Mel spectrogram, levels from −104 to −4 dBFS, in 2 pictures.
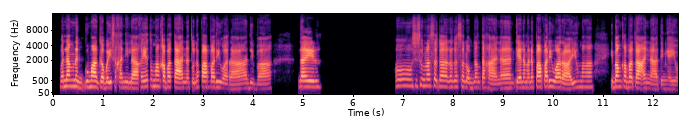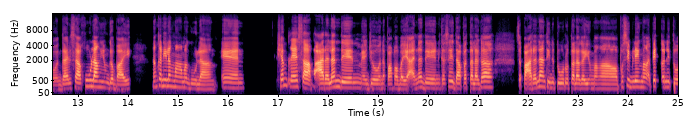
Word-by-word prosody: walang 265 +2 +4
nag 230 -6 +1
gumagabay 240 -3 +4
sa - - -8
kanila 220 -2 0
kaya 245 +2 -1
'tong 275 - -12
mga 265 0 -1
kabataan 225 -3 +4
na - - -7
'to - - -11
napapariwara, 220 -7 -1
‘di 210 - -11
ba, 180 +1 -4 0.6
dahil 245 -1 +4 1.5
Oo, 280 +1 -7
nagsisimula 280 0 -4
sa 285 -2 -4
ga 255 -1 0
talaga 250 0 -6
sa 245 -1 -7
loob 210 -1 -7
ng 225 0 -8
tahanan 200 0 -2
kaya 220 0 +2
naman 220 0 -3
napapariwara 230 -5 +3
'yong 235 +3 -9
mga 240 0 -6 0.3
ibang 250 +1 +3
kabataan 225 -4 +3
natin 175 -1 -4
ngayon 165 -1 -9
dahil 185 +3 -2
sa 205 -3 +4
kulang 255 0 +3
'yong 220 -3 -11
gabay 175 -3 -1 0.5
ng 240 - -4
kanilang 275 -2 +1
mga 240 -2 -5
magulang 175 -5 -4 0.2
and 205 -1 +1 0.6
siyempre, 275 -3 +2
sa 205 -6 +6
paaralan 195 +6 +5
din 215 -1 0
medyo 185 0 -6
napapabayaan 180 -1 -1
na 235 - -2
din. 195 -2 -4
Kasi 235 +6 -5
dapat 195 +1 0
talaga 230 +5 -1 0.5
sa - - -9
paaralan 205 +7 +4
tinuturo 200 -2 -8
talaga 190 -1 -1
'yong 185 0 -6
mga 180 0 -5 0.3
posibleng 245 -1 0
mga 225 -1 -2
epekto 260 -2 +1
nito 205 -5 -7
220 Hz, 155 wpm, -23 LUFS, 190-245 Hz, 1.5 s, sa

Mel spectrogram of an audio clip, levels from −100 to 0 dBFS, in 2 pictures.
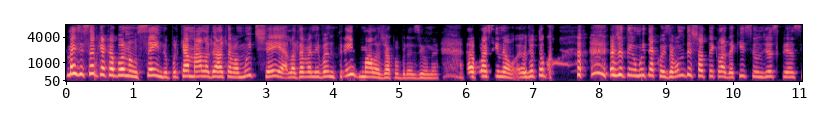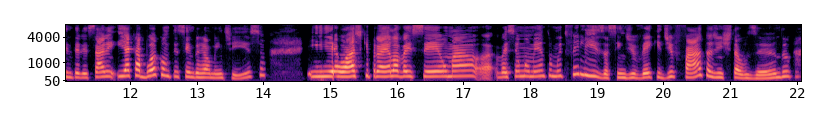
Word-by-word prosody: Mas 400 +2 +9
você 390 - +6
sabe 420 +3 +4
que 365 - +6
acabou 330 -2 +7
não 285 -5 +3
sendo? 265 -2 +2
Porque 245 +3 -2
a 285 - +8
mala 270 0 +2
dela 260 0 +5
estava 250 -2 +1
muito 300 +7 -2
cheia, 265 -3 +2
ela 235 +1 +1
estava 250 +2 +1
levando 250 +1 0
3 295 - 0
malas 240 -5 +2
já 210 0 +2
para 205 0 -8
o - - -7
Brasil, 190 0 -5
né. 185 0 -8 0.4
Ela 250 +1 +6
falou 275 +3 +2
assim: 270 0 -3
"Não, 230 -5 0
eu 230 +1 +2
já 280 +2 +2
tô 320 +4 +2
co 300 - -7 0.9
eu 345 - +7
já 355 +1 +5
tenho 325 -3 -1
muita 320 +1 +2
coisa, 260 -4 +1
vamos 300 +5 -2
deixar 330 -3 0
o 285 - -13
teclado 265 -4 -2
aqui 285 +6 -4
se 270 +1 -9
um 250 -2 -2
dia 260 +3 -1
as 265 0 -10
crianças 240 -2 -4
se 240 - -9
interessarem", 225 +3 -4
e 280 +1 -4
acabou 295 -2 +1
acontecendo 265 -8 -4
realmente 200 -3 -6
isso. 245 - -11 0.6
E 265 -4 -1
eu 255 - +4
acho 270 +1 +3
que 295 - -7
pra 265 +1 -1
ela 270 +2 +2
vai 270 0 -2
ser 270 0 -1
uma 280 +2 -2
a - - -10
vai 235 +1 -4
ser 240 +4 -10
um 275 - -6
momento 280 +2 -6
muito 275 -1 -8
feliz, 330 - -3
assim, 195 +2 -5
de 200 +1 -5
ver 210 +4 -2
que 230 - -9
de 225 +7 -7
fato 250 +7 -4
a 270 - -1
gente 225 -3 -6
tá 215 -3 -1
usando, 185 +8 -4
260 Hz, 215 wpm, -22 LUFS, 230-285 Hz, 0.9 s, Mas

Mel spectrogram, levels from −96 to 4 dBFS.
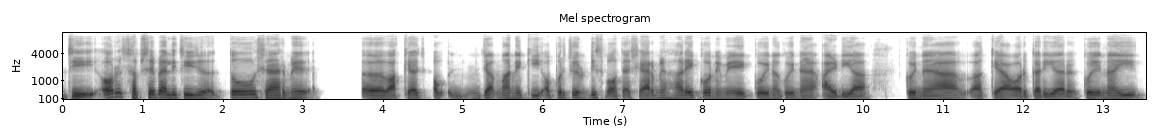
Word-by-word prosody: जी। 110 -1 +3
और 195 +3 +5
सबसे 160 -2 +1
पहली 150 -2 +3
चीज़ 140 -1 +3 0.4
तो 150 +1 +4
शहर 135 -1 +3
में 150 0 0 0.7
अ, - - 0 0.3
वाकया 120 +2 +2
ज 130 0 -7
अ, - - +5
उ - - -5 0.5
जमाने 125 -1 0
कि 125 +2 -5
अपॉर्चुनिटीज़ 140 +2 -2
बहुत 115 -1 -1
है। 110 - -1
शहर 125 +2 0
में 135 - -6
हर 130 +1 -1
एक 140 0 +1
कोने 125 -3 -1
में 120 0 -6
एक 120 0 -2
कोई 125 -1 +2
ना 120 0 -6
कोई 125 -1 +1
नया 115 -1 -5
आइडिया, 110 +1 0 0.5
कोई 135 -1 +3
नया 120 0 -2 0.3
वाकया 120 +1 0
और 120 0 +2
करियर, 115 0 +1
कोई 135 0 +3
नई 130 +2 0
125 Hz, 165 wpm, -23 LUFS, 120-140 Hz, 0.7 s, और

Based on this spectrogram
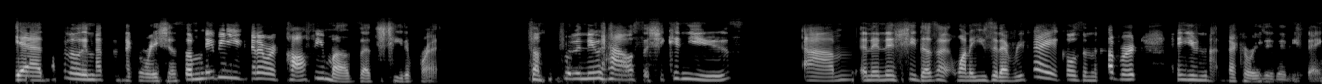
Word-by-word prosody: Yeah, 205 -3 +6 0.2
definitely 250 -6 +2
not 215 -1 -2
the 195 - -23
decoration. 165 -3 0
So, 235 - +6
maybe 285 +6 +4
you 300 -4 +4
get 275 - +5
her 265 -2 +5
a 240 - 0
coffee 250 +8 +2
mug 135 - -1
that's 135 -1 -2
cheetah 150 -3 -4
print. - - -7 0.9
Something 235 +1 -2
for 265 - -5
the 265 0 -1
new 270 +2 +3
house 230 -4 +1
that - - -6
she 220 - +1
can 275 +2 0
use. 220 +4 0 0.6
Um, 185 +3 -1
and 195 - +1
then 200 0 0
if 210 -1 +5
she 230 +4 0
doesn't 195 +1 0
wanna 185 -1 +1
use 190 +1 -9
it 205 - -2
every 175 +4 0
day, 310 -6 +5
it 225 - -5
goes 215 -2 -3
in 190 -2 -11
the 180 - -13
cupboard 230 -5 +3 0.4
and 225 - +4
you've 215 -1 +2
not - - -9
decorated 140 -5 -6
anything. 115 - -9
215 Hz, 210 wpm, -23 LUFS, 180-250 Hz, 0.9 s, Yeah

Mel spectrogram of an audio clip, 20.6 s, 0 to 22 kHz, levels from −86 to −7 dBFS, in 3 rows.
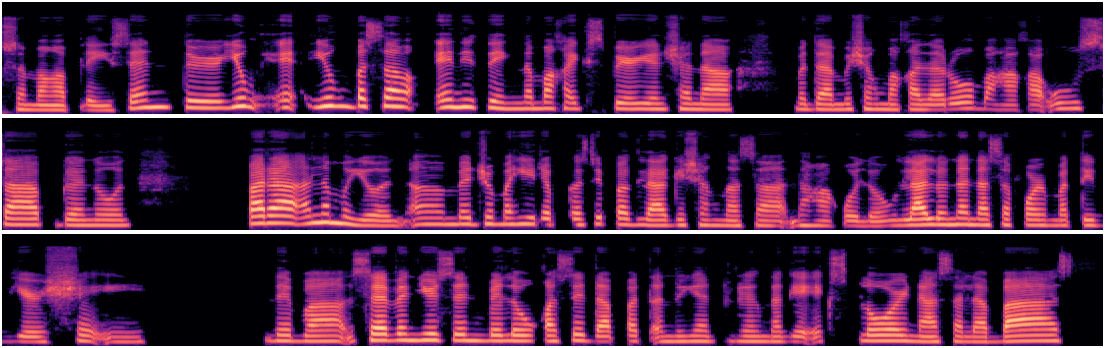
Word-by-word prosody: sa 180 - -5
mga 165 -1 -1
play 160 -2 -4
center, 240 - +1
'yong 270 +3 +2
a 250 0 -1
'yong 290 +2 +3
basta 285 -1 +4 0.2
anything 250 -4 +2
na 205 0 -3
maka-experience 200 -2 -2
siya 195 - -1
na, 180 -1 +1 0.5
madami 185 -1 -1
siyang 190 0 -3
makalaro, 180 +3 -2
makakausap, 205 +3 -1
gano'n. 185 -1 -3 0.7
Para, 255 -1 +7
alam 280 +2 +4
mo 255 - +3
'yon, 180 -4 -3
ah, 220 +1 -2
medyo 225 0 -1
mahirap 225 -1 -1
kasi 205 +3 -4
pag 210 -2 -2
lagi 185 0 +1
siyang 190 -1 -4
nasa 175 -1 -3
nakakulong 170 -1 -5
lalo 200 +2 +5
na 215 0 +1
nasa 195 0 0
formative 185 -1 -3
years 175 -1 -3
siya, 200 -2 -2
eh. 165 +2 -10 0.7
'Di 200 0 -2
ba, 190 -2 +1
7 220 +2 +5
years 225 -1 +2
and 205 -1 +1
below 200 0 +2
kasi 195 +2 -1
dapat 190 0 -2
ano 180 +1 -4
'yan, 185 0 -2
talagang 180 -1 -5
nag-e-explore, 185 +4 0
nasa 175 +1 -1
labas, 190 +4 +3
195 Hz, 150 wpm, -23 LUFS, 180-215 Hz, 0.7 s, Para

